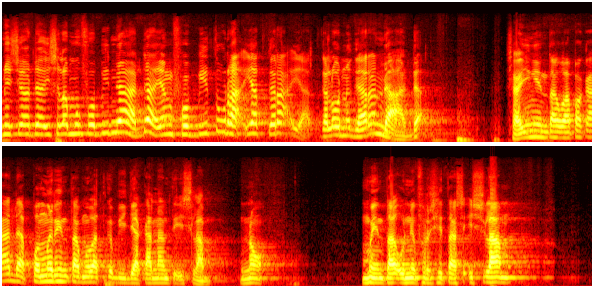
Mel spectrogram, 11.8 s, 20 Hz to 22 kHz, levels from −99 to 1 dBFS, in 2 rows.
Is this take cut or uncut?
uncut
